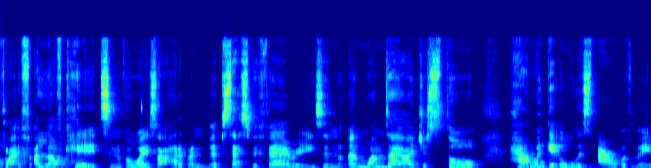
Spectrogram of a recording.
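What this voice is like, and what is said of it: Strong, hard-to-understand accent. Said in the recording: “no one could understand me because of my accent”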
